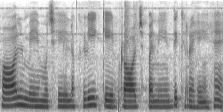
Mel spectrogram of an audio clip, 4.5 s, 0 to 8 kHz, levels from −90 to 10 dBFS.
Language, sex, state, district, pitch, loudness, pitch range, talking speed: Hindi, female, Madhya Pradesh, Katni, 160 Hz, -17 LUFS, 150-175 Hz, 135 wpm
